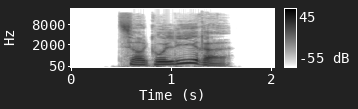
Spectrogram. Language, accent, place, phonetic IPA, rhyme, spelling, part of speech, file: German, Germany, Berlin, [t͡sɪʁkuˈliːʁə], -iːʁə, zirkuliere, verb, De-zirkuliere.ogg
- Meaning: inflection of zirkulieren: 1. first-person singular present 2. first/third-person singular subjunctive I 3. singular imperative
